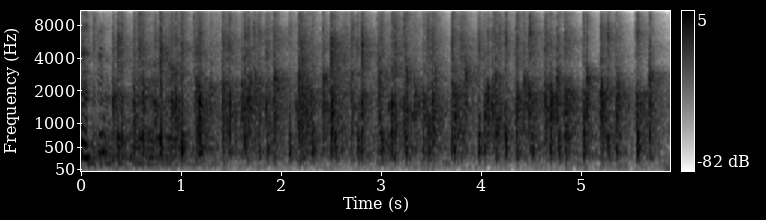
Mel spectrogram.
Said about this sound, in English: Clapping so I can tune up.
